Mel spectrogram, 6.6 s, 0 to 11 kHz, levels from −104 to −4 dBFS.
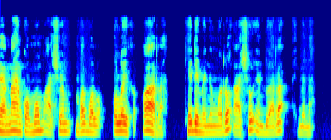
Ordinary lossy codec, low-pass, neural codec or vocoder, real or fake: none; 7.2 kHz; none; real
